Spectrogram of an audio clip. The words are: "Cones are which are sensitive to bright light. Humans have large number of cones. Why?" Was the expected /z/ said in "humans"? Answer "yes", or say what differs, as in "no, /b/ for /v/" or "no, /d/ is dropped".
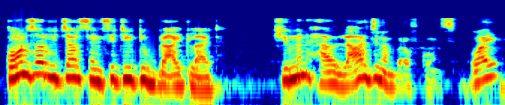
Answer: no, /z/ is dropped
